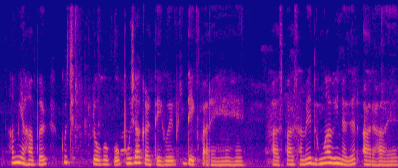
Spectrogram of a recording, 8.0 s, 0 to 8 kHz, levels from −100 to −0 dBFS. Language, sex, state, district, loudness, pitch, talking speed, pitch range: Hindi, female, Bihar, Purnia, -30 LUFS, 195 Hz, 165 wpm, 175-225 Hz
